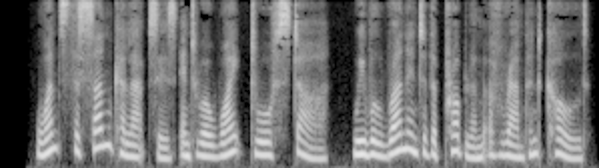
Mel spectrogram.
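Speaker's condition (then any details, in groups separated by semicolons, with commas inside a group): No condition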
